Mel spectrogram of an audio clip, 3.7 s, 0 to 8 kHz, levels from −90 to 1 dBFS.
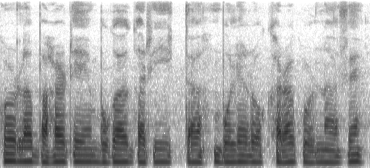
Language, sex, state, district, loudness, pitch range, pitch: Nagamese, male, Nagaland, Dimapur, -18 LUFS, 110-120 Hz, 115 Hz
